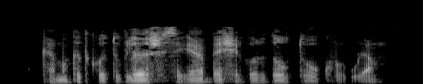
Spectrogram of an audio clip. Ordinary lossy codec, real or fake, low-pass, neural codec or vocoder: MP3, 24 kbps; real; 7.2 kHz; none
